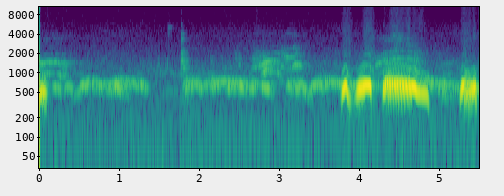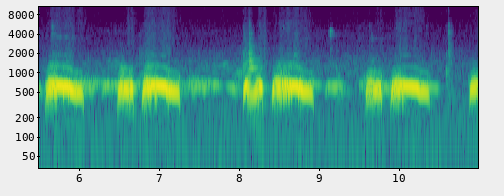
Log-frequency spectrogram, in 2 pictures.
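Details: Spotted dove lure sounds for attracting doves: a low continuous wavering murmur first, then a run of rhythmic cooing phrases, short notes alternating with longer falling coos, about seven phrases in quick succession.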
